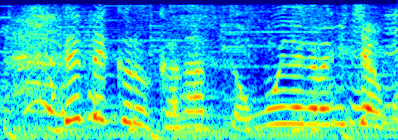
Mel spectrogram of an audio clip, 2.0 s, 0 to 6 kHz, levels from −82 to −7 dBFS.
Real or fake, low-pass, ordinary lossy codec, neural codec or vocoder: real; 5.4 kHz; MP3, 48 kbps; none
